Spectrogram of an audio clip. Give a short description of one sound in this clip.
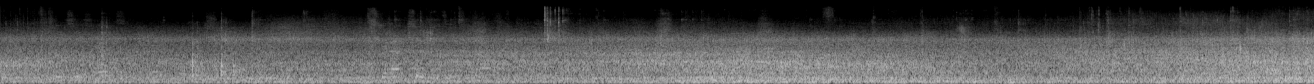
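Traffic and street noise hum steadily outdoors.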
